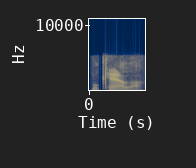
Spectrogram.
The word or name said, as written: Mukalla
